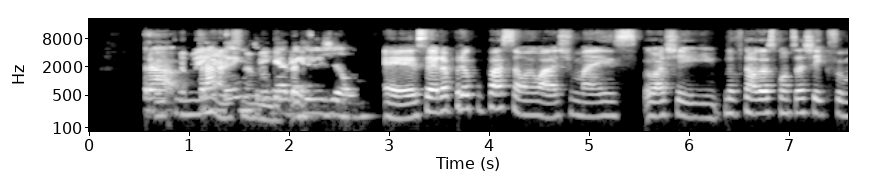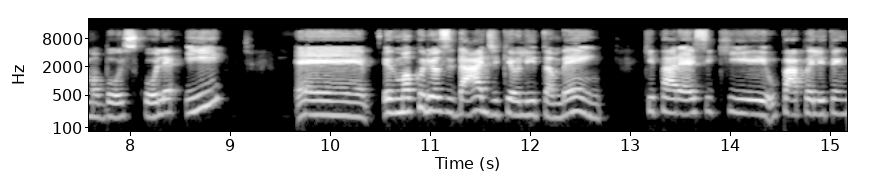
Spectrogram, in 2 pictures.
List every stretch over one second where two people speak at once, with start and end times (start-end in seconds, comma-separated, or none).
0.6-2.2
